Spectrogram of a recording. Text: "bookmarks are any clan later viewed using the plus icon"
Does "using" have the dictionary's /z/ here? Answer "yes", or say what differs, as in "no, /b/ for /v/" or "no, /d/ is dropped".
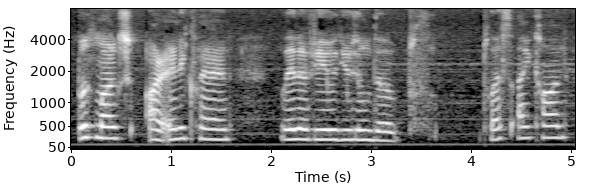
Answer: yes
